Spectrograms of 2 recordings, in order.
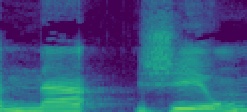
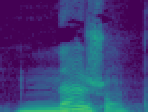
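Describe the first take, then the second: First: "nageons" slowly split as na-zhé-on; e wrongly sounded. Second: "nageons" in two syllables, na-zhon; silent e in nageons. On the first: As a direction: break "nageons" into three, sounding the silent e. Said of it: "On ne dit pas nageons". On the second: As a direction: say "nageons" with zh and no e heard. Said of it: "mais on dit nageons". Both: Shown as a demonstration.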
